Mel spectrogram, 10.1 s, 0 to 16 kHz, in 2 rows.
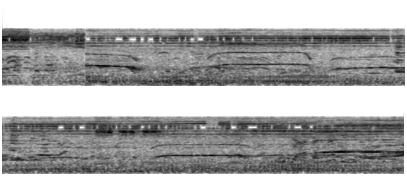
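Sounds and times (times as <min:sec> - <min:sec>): motorcycle engines: 0:00.0 - 0:10.0.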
